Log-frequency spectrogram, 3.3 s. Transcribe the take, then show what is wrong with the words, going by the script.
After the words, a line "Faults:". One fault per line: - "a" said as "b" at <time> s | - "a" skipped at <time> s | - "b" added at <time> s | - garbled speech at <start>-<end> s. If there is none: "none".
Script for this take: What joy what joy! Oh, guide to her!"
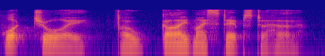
What joy! Oh, guide my steps to her!"
Faults:
- "what joy Oh guide" said as "Oh guide my steps" at 1.2 s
